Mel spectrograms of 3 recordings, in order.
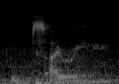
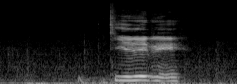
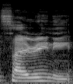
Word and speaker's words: Sirene: Kirini, that's the pronunciation in Greek. Kirini. And he said sireni. I'm glad he said sireni. And he didn't say anything like siren or sirene.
